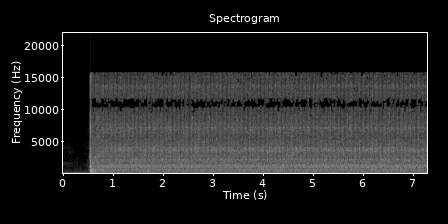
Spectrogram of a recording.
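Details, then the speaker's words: Energy scooter cylinder compression test with a gauge, cranking with ignition on: steady fast cranking, thin even beat; reaches only about 4 bar versus expected 6–8 bar, cylinder likely needs replacing, explaining recent poor running. "ich komme nicht über vier bar da schaut nicht gut aus vermutlich muss ich den zylinder ersetzen das erklärt auch warum eigentlich in letzter zeit so gut wie gar nicht oder auch nur schlecht lief"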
